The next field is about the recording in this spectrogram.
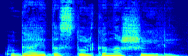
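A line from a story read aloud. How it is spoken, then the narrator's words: Sad, to herself. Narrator (Russian): грустно спросила сама себя Мариша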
